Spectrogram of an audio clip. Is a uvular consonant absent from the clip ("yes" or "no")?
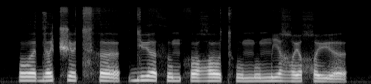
no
